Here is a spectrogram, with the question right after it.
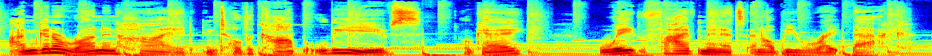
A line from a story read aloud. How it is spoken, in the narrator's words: whispered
